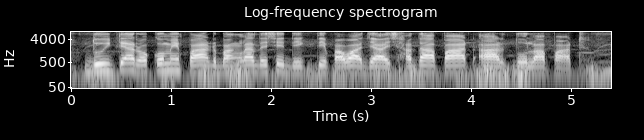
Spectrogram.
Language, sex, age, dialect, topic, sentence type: Bengali, male, 18-24, Western, agriculture, statement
